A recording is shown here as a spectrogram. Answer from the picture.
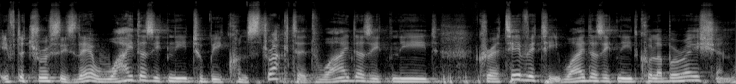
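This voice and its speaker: Over noticeable background noise and audible room echo, a man with an Israeli accent and fairly high pitch speaks at a moderate pace. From Israel (Haifa). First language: Hebrew. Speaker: architect and human rights researcher. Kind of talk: on-stage interview.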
